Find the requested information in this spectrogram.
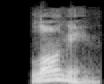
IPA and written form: lˈɔːŋɪŋ (longing)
